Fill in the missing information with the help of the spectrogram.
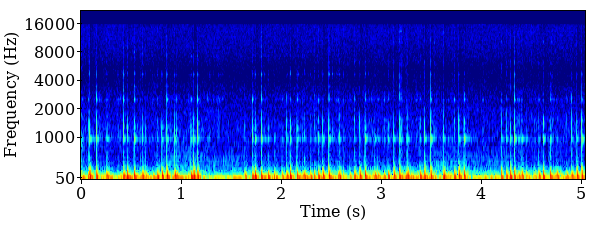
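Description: A medium, solid butcher-block style wooden cutting board is held upright in both hands while fingertips and short nails tap rapidly and scratch its surface. The result is a quick run of dull, low, woody thuds that stop almost instantly, with a faint scratchy texture between taps and a brief quieter stretch partway through.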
